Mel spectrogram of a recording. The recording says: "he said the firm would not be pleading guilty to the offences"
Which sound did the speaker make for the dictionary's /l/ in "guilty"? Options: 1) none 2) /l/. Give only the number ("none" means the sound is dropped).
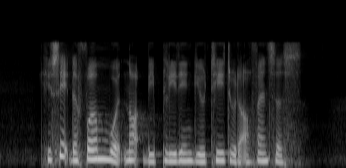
1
